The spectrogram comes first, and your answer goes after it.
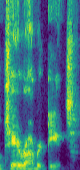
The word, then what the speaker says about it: J. Robert Deans: But pretty much, with the exception of Facebook, it's all J. Robert Deans. Fantastic. Technically, the J is silent.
